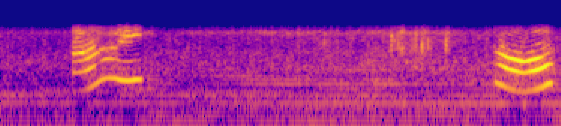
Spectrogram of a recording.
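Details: Siamese cat encountered by chance, meowing twice about three seconds apart; each meow is short and wavering, the second with a bent, rising and falling tone, with low background hum between.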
